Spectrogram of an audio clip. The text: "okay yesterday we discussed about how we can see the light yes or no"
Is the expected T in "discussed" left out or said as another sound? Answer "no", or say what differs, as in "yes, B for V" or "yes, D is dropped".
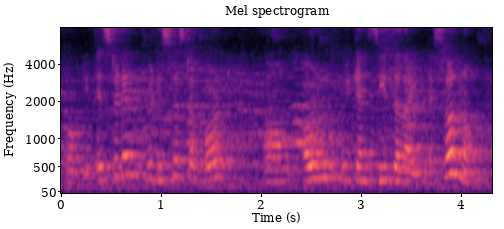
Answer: no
